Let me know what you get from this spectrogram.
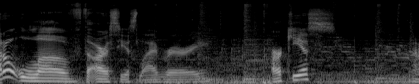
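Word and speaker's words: Arceus: that they won't let me pronounce rcus as rcus and Pokemon say oh it's archus and they made a game to prove it so I'm calling it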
